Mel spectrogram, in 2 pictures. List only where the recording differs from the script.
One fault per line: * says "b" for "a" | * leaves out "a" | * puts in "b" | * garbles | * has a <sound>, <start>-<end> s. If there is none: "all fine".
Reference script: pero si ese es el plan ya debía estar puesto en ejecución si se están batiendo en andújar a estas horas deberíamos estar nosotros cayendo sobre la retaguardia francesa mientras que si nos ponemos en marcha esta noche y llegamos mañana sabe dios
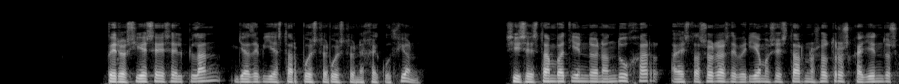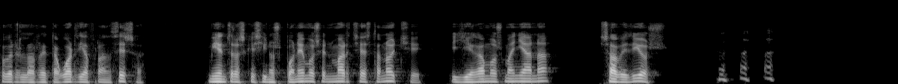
* puts in "puesto"
* has a laugh, 16.1-16.8 s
